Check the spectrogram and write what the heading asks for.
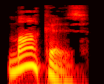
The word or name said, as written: Maccas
